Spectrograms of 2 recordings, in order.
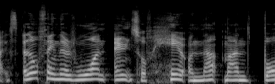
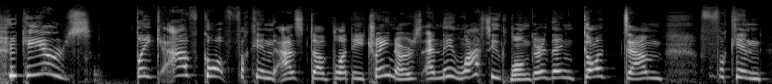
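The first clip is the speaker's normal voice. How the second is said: worked up and higher-pitched, ranting; indignant rant; 5 semitones higher than usual. Real, not acted. Ranting to listeners about being mocked for Asda clothes, indignant. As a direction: rant in raised, exasperated pitch. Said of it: "I'm in a bit of a rant now".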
